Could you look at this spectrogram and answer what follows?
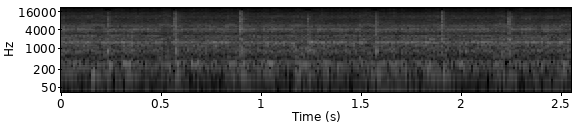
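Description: Electric mixer whirring egg substitute and salt for vegan fudge brownies, a steady close motor drone with faint rhythmic beater ticks throughout, no talking.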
